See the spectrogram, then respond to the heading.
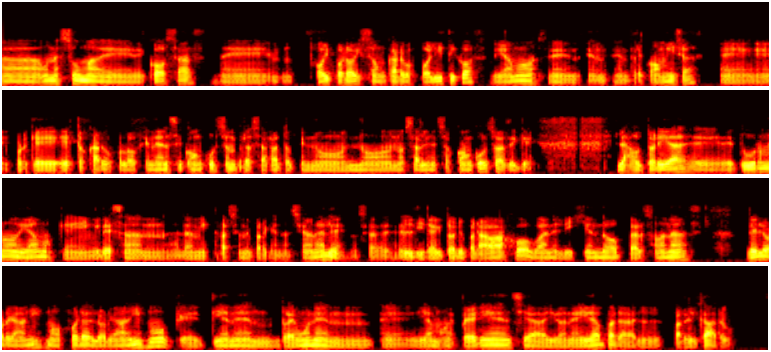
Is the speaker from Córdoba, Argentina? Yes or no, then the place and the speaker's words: yes; Río Cuarto, Córdoba, Argentina; Yo soy de Río Cuarto, de acá de la provincia, así que tener la oportunidad de volver a Córdoba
